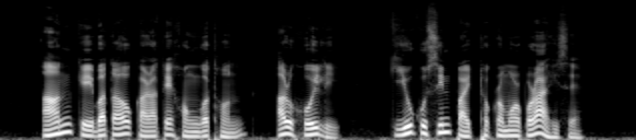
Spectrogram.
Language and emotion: Assamese, neutral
